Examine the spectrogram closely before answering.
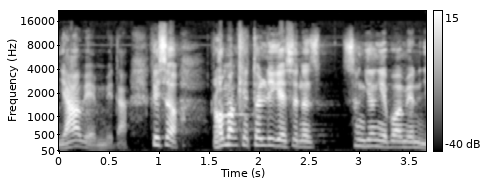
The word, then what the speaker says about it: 야훼: 여러분, 우리말로 번역된 여호와라는 단어, 옛날에도 하나님의 이름 할 때 설명을 했습니다마는, 그 자음으로서는 그냥 야훼라는 단어, 야훼, 발음하자면 야훼입니다.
